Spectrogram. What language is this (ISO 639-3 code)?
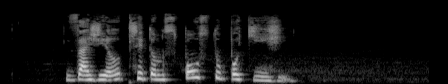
ces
